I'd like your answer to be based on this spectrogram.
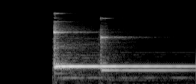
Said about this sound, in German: Hat's geklingelt. Ich hab's es geklingelt, ja. Ne? Ich habe heute meine Ohren extra geputzt und ich habe gehört, es hat geklingelt.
